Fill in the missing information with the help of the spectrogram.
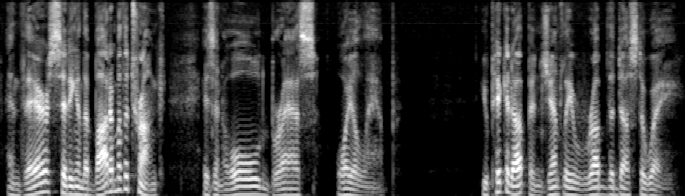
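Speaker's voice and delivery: ordinary talk, nothing marked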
